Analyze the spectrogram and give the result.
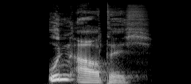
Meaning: ill behaved
- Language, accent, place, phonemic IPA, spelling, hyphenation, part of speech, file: German, Germany, Berlin, /ˈʊnˌaːɐ̯tɪç/, unartig, un‧ar‧tig, adjective, De-unartig.ogg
